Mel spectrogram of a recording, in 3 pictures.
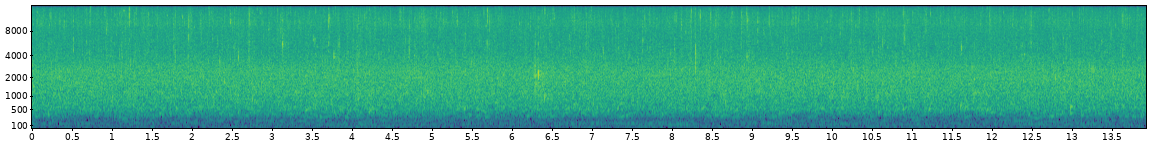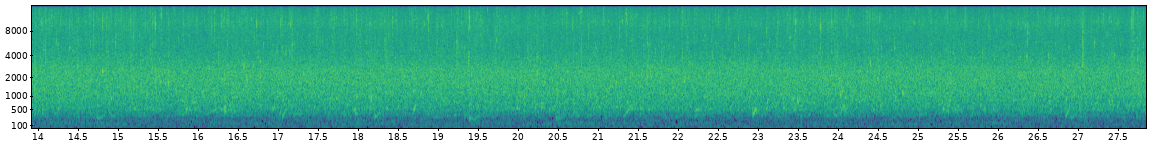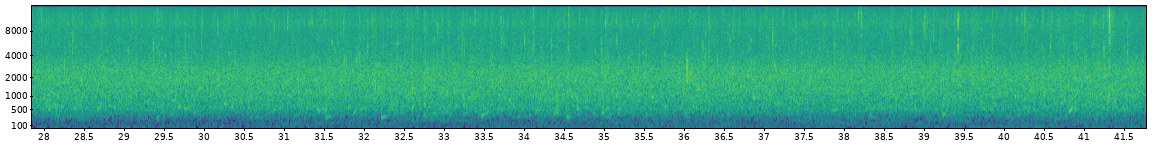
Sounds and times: Water stream 0:00.0 - 0:41.7

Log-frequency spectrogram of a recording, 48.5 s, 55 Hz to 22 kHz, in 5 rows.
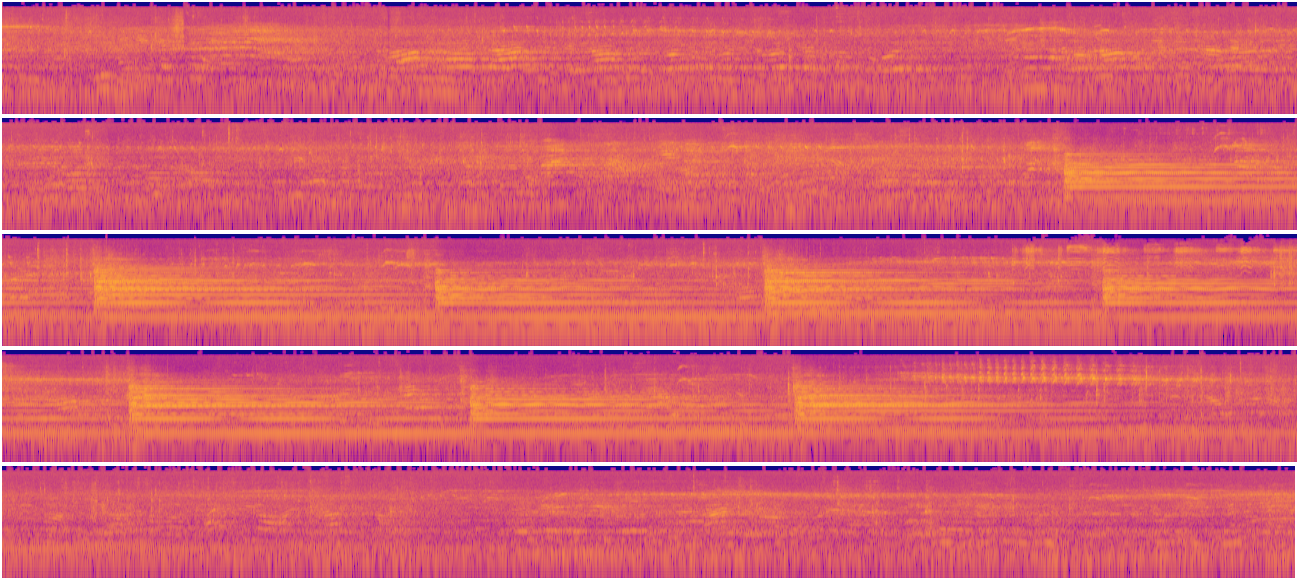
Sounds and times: city-tower bells 0:00.0 - 0:48.5
voices of inhabitants 0:00.0 - 0:48.5
voices of workers 0:00.0 - 0:48.5

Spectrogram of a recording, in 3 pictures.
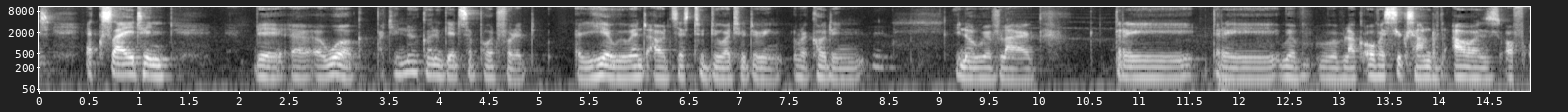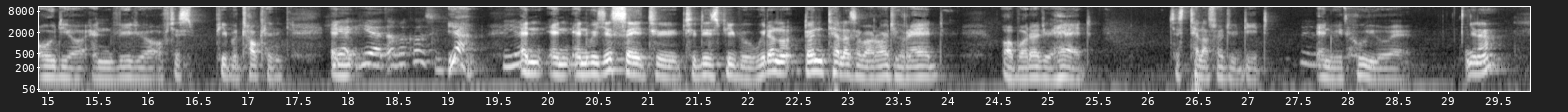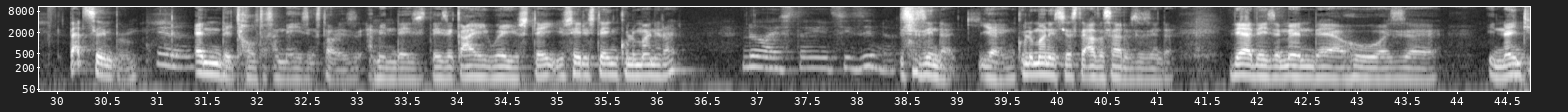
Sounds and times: interview 0:26.2 - 0:44.7

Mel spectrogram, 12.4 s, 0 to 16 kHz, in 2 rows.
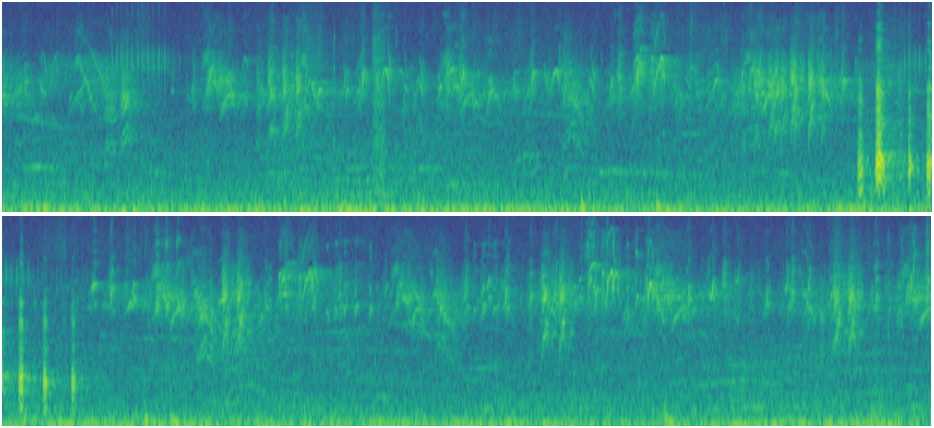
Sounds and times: poules se nourrissent 0:00.7 - 0:06.9

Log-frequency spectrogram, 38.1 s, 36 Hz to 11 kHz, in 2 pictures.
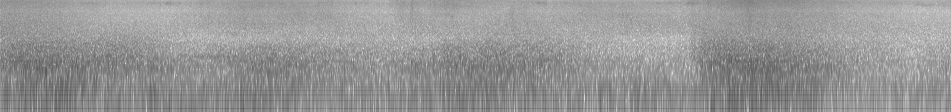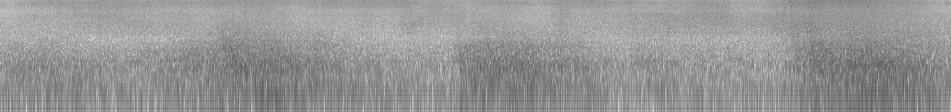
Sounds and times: waves 0:21.6 - 0:38.0

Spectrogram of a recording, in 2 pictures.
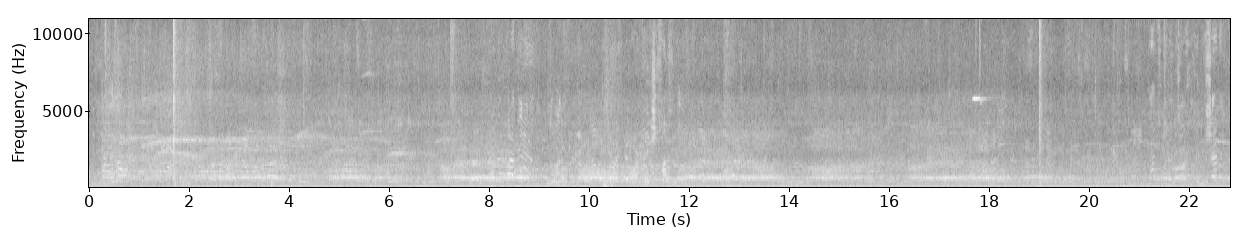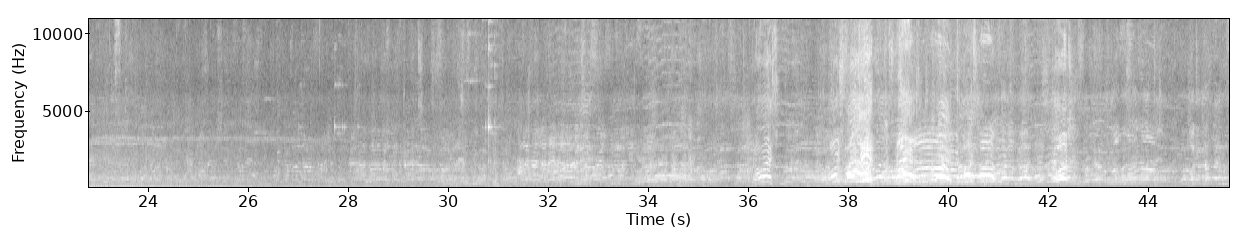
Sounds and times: police water cannon trucks 0:00.0 - 0:17.0

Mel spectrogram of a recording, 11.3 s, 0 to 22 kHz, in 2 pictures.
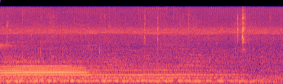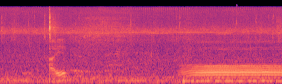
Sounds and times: two people are meditating 0:00.0 - 0:05.2
People are walking around 0:00.0 - 0:11.3
city is in background 0:00.0 - 0:11.3
two people are meditating 0:09.2 - 0:11.3

